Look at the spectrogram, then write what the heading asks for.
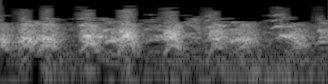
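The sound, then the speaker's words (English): A pack of husky sled dogs, unchained and urged on, barks and yips excitedly in quick, overlapping bursts, loud, keeping up a steady, eager rhythm throughout, in Sergeant Preston of the Yukon. “Unchain! On your husky!”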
